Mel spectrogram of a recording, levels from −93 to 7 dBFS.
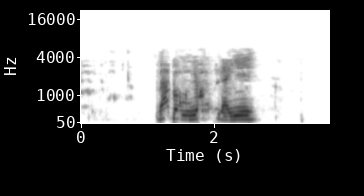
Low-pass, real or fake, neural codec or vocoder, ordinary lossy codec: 5.4 kHz; real; none; MP3, 24 kbps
